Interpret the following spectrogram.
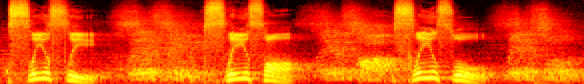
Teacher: স বেশি মোটা হবে, সু আরেকটু কমে যাবে, সি আরেকটু কমে যাবে। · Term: ইস্তেলার তাফখিমের স্তর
